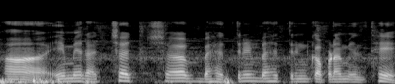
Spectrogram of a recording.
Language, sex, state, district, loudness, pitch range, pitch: Chhattisgarhi, male, Chhattisgarh, Rajnandgaon, -19 LUFS, 120-150 Hz, 135 Hz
